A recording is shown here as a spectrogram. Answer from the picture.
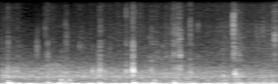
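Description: Irregular light clicks and knocks of a freshly caught crappie being handled out of a mesh landing net, over a steady low rumble.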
